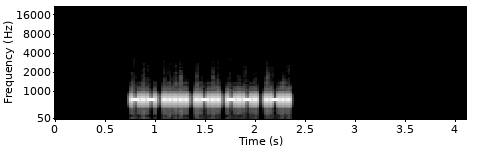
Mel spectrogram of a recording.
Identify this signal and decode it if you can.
Morse code, heard as a keyed tone, about 46 wpm, 700 Hz. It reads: K5LCL
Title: USA Call Signs - 5 Characters - Repeated 3x - 45wpm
